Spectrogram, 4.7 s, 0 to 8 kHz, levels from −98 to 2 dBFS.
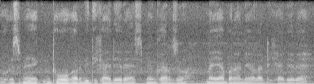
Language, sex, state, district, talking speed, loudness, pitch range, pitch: Hindi, male, Arunachal Pradesh, Papum Pare, 255 wpm, -18 LUFS, 100-110 Hz, 105 Hz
